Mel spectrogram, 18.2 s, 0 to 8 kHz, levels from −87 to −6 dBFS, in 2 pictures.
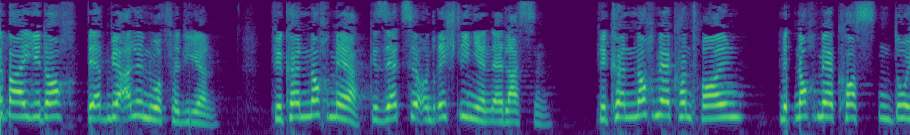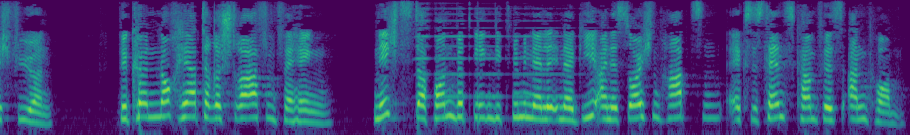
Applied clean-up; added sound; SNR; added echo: neural mask model RNNoise.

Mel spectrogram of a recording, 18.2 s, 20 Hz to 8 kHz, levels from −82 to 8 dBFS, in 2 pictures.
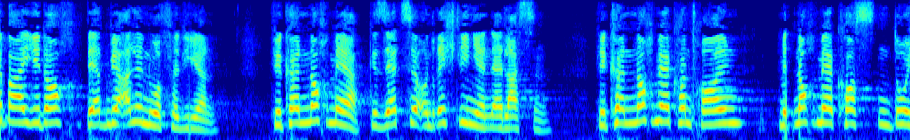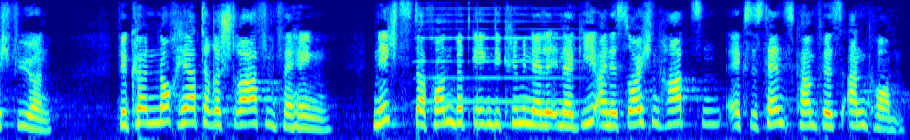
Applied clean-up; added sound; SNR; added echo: neural separator model SepFormer DNS4.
